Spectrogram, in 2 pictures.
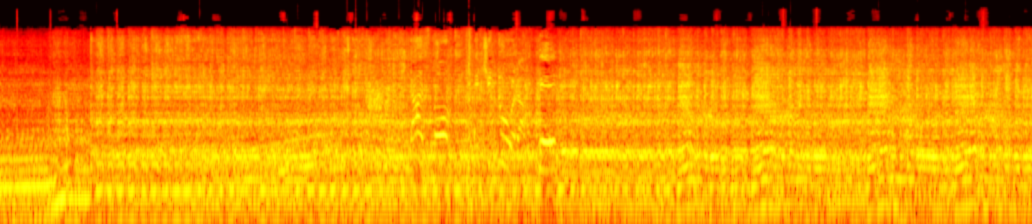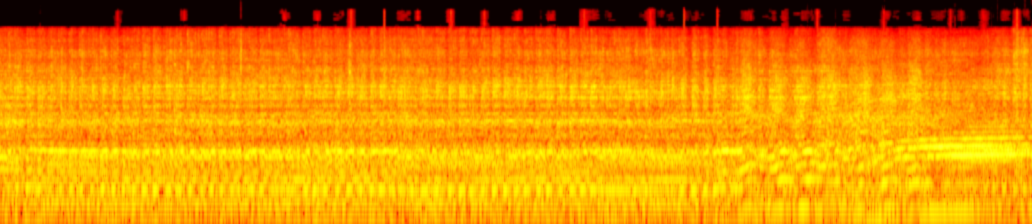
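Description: Audi TT's engine idling steadily, heard from inside its cabin; near the end the engine note rises.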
